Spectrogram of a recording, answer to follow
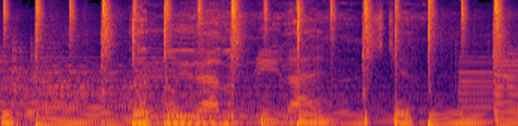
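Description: Live band playing a song: a drum kit keeping a steady beat under bass, guitar and keyboard.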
